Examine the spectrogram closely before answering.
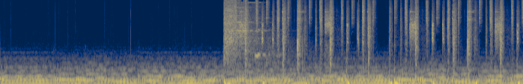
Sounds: music
sound effect

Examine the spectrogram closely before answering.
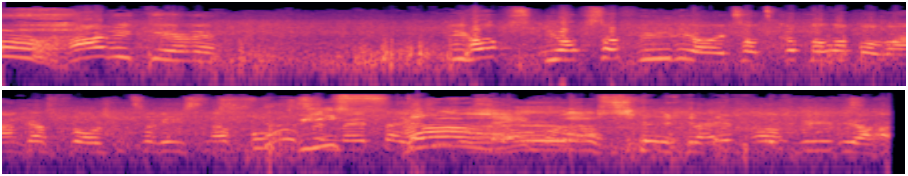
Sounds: speech

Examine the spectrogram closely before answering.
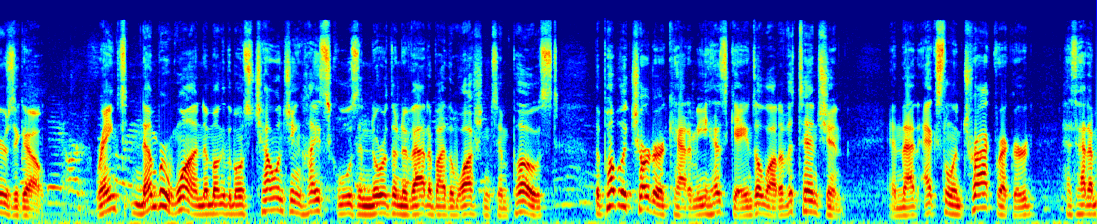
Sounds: speech

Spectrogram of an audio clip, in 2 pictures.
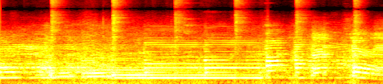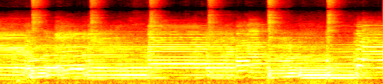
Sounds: strum
plucked string instrument
music
guitar
musical instrument

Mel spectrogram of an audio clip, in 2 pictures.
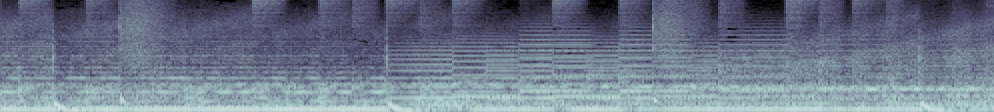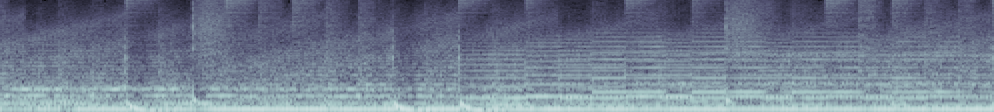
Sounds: electronica
electronic music
music
ambient music

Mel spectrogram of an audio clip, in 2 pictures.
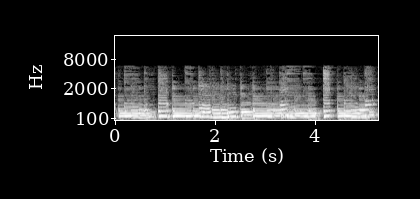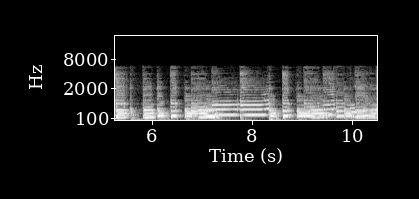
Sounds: musical instrument
guitar
music
plucked string instrument

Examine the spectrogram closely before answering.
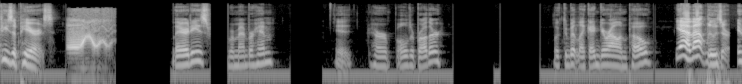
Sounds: speech

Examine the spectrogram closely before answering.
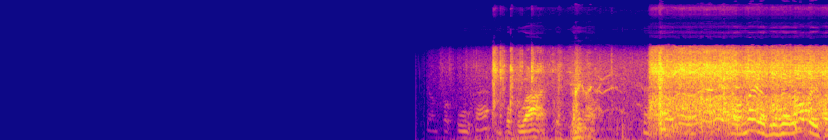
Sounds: speech
engine

